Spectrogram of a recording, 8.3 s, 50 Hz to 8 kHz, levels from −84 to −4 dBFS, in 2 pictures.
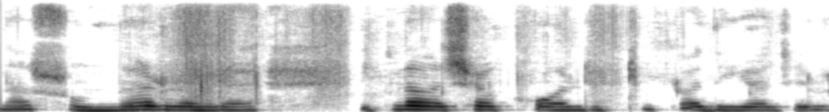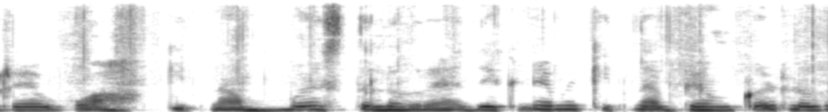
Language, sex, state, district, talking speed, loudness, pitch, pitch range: Hindi, female, Bihar, Araria, 180 wpm, -23 LUFS, 230 Hz, 220-245 Hz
